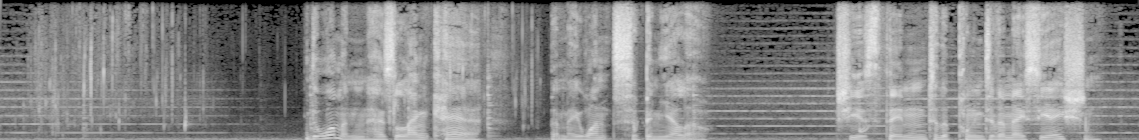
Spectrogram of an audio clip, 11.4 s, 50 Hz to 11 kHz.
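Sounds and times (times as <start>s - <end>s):
green poison dripping from a huge snake's mouth: 0.0s - 2.9s, 4.2s - 6.2s
steady low rumble: 0.0s - 9.5s
faint hum: 0.0s - 9.8s
speech: 3.1s - 7.2s, 8.5s - 11.1s.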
